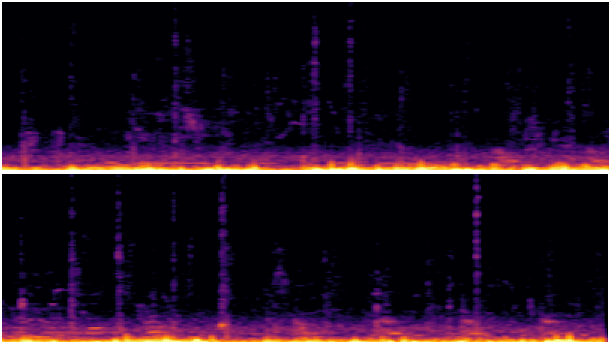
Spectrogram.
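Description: Footsteps on a concrete sidewalk as an adult and a toddler walk, over a constant low rumble on the microphone. A child's faint babbling comes through now and then.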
